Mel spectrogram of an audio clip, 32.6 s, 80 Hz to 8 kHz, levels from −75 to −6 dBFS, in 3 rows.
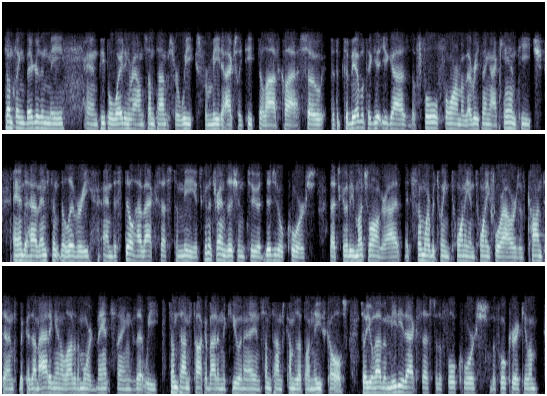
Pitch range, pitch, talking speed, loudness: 110-120 Hz, 115 Hz, 200 wpm, -19 LUFS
